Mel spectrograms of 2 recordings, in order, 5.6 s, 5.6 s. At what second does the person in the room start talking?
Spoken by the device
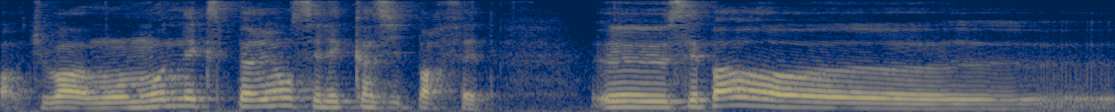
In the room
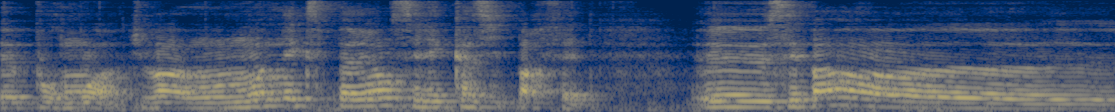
none

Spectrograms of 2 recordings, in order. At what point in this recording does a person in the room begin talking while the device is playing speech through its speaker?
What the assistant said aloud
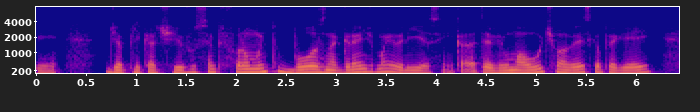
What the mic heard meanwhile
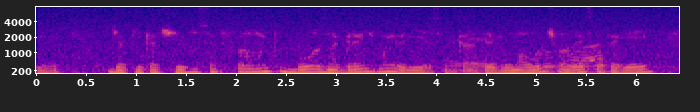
4.0 s

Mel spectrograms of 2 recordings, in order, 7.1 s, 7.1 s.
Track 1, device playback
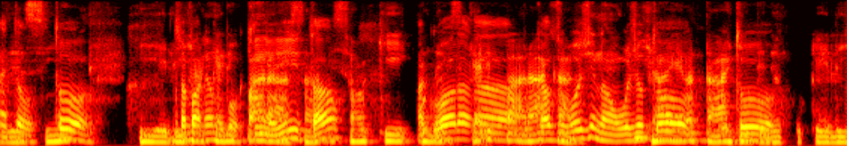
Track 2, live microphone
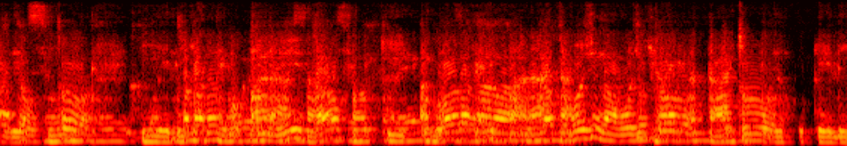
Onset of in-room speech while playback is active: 0.3 s

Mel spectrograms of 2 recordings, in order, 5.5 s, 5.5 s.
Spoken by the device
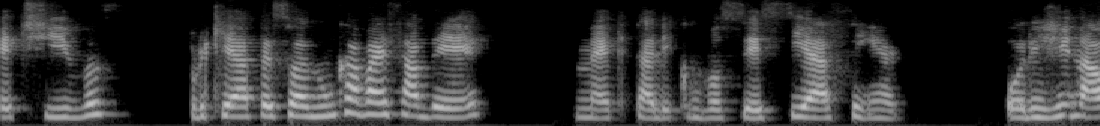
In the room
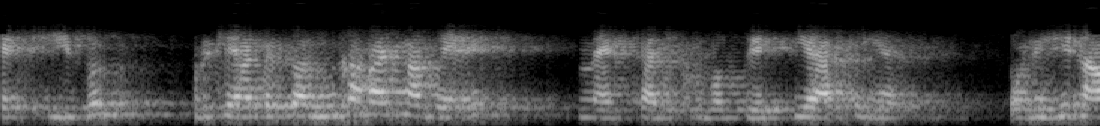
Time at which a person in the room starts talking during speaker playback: none

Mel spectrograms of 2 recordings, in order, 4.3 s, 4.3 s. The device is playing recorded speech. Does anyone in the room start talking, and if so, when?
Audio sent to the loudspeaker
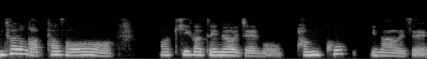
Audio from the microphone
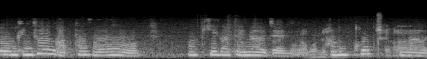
3.0 s

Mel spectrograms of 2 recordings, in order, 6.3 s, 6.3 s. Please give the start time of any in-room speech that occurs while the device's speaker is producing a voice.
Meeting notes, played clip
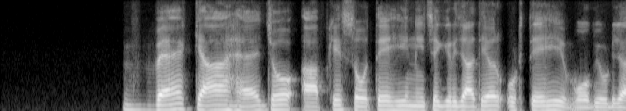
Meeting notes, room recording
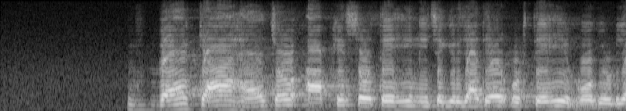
none

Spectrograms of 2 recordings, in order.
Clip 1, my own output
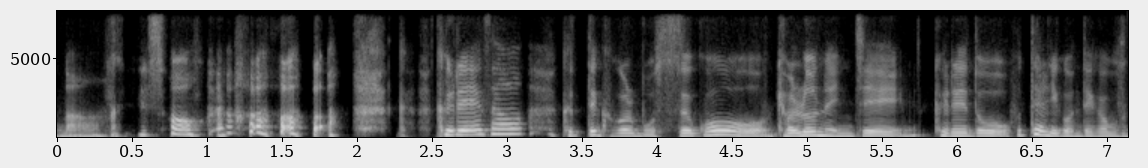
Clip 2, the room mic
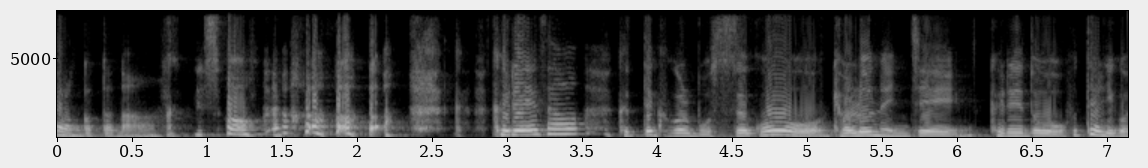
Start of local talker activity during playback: none

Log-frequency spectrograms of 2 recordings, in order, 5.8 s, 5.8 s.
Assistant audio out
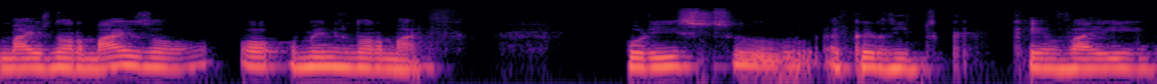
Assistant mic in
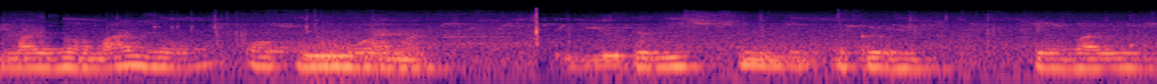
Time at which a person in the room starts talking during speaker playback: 1.5 s

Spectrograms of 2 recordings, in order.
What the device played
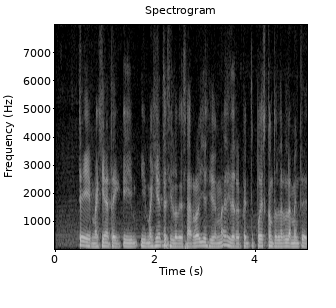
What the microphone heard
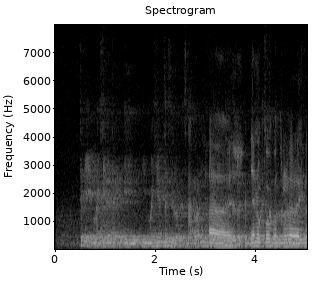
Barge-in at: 3.0 s

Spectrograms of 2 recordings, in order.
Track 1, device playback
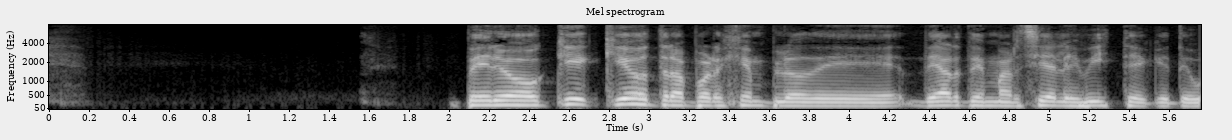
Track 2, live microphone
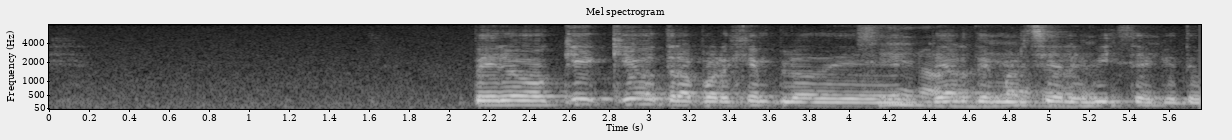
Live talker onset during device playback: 4.0 s

